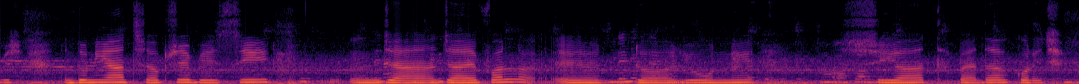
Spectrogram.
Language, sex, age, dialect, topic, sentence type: Magahi, female, 18-24, Northeastern/Surjapuri, agriculture, statement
